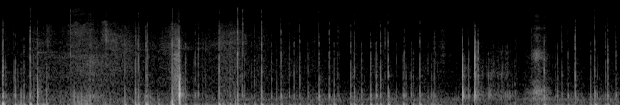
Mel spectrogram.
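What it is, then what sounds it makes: Cardboard album case. A glossy, hollow cardboard music album case is held up while long fingernails rapidly tap and scratch on its front and corner. The result is a quiet, dense run of short, dry clicks and light scratches with two sharper taps standing out.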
